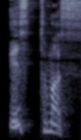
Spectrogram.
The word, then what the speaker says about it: isthmus: हूं मैं कि आपने थ को भी याद रखें ताकि आपको टीएच याद रहे, अदरवाइज इट इज इस्थमस। हम उसमें बहुत ज्यादा जोर थे पे नहीं लगा रहे होते, तो इस्थमस इज a true pronunciation.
